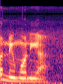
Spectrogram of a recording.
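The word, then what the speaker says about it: pneumonia: Actually P से शुरू होता है दोस्तों, लेकिन इसको प्रोनाउंस किया जाता है टेरिडोफाइटा। जिसे निमोनिया को आप प्रोनाउंस करते हैं वो भी पी से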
